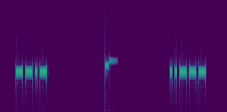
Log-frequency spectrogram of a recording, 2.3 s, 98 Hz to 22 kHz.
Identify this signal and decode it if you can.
Morse code, heard as a keyed tone, about 50 wpm, 700 Hz. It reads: Q 2
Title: Single Letter-Number Alt - Rapid-Fire 50wpm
